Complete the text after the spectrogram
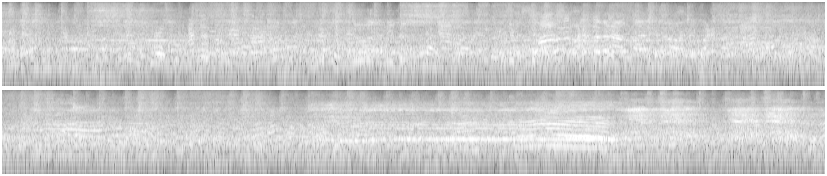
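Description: Women ululate and shout with excitement.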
